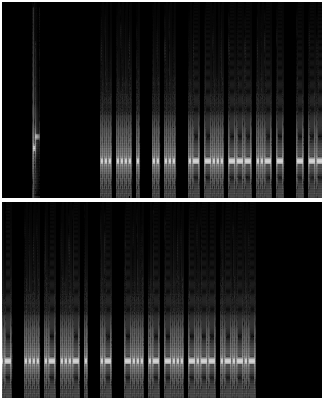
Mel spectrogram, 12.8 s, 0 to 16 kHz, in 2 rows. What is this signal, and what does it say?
Morse code, heard as a keyed tone, about 28 wpm, 700 Hz. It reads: SHE IS ABOUT TO HAVE A BABY.
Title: Sentences from Top 1300 Words 30wpm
